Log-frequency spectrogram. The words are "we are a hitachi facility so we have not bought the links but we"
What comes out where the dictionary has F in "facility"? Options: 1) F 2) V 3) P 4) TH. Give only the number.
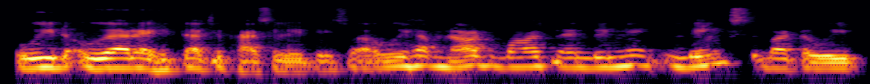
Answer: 3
